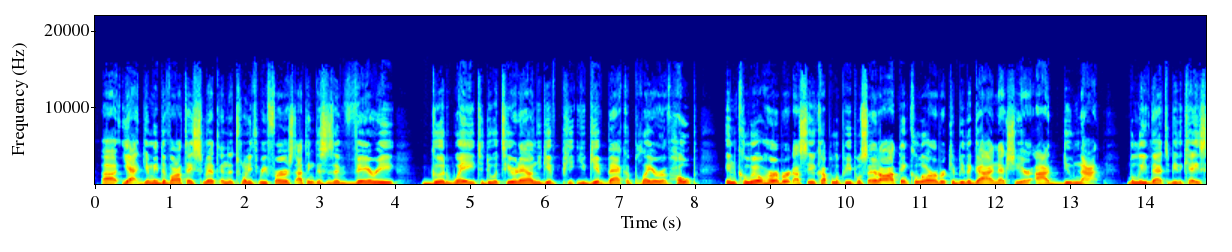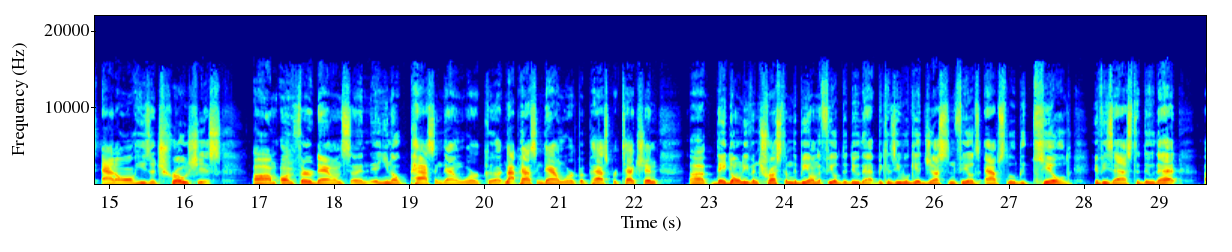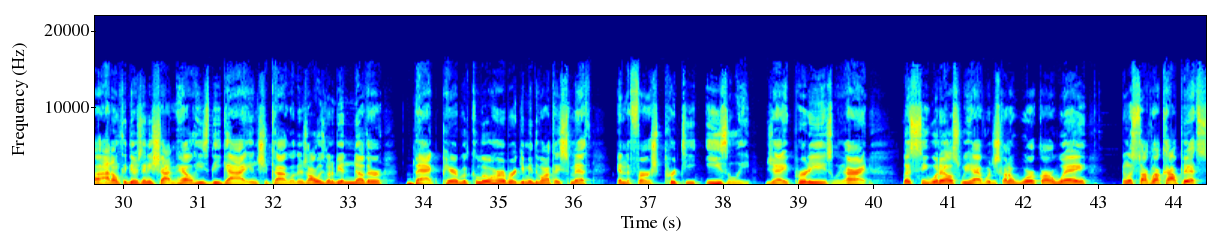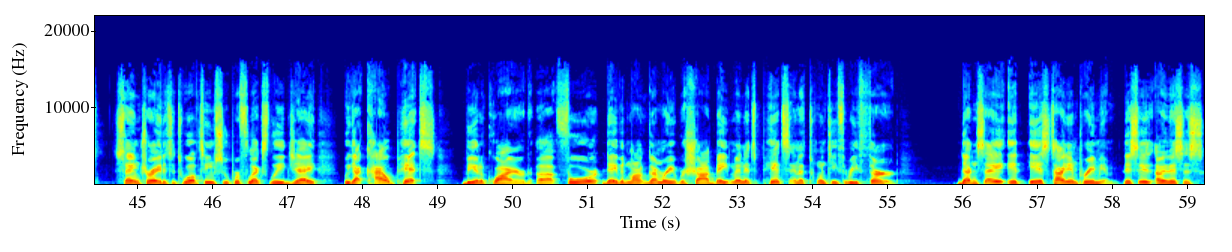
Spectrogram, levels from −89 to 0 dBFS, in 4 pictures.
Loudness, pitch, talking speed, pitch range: -18 LUFS, 160 Hz, 210 wpm, 140-180 Hz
